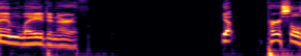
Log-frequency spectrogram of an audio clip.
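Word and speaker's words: Purcell: laid in Earth Yep purcel is always how I've heard it pronounced son but the tune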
